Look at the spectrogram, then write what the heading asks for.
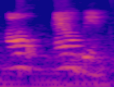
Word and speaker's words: Albany: So there's like Albany, but it's pronounced Albany.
